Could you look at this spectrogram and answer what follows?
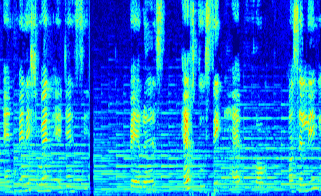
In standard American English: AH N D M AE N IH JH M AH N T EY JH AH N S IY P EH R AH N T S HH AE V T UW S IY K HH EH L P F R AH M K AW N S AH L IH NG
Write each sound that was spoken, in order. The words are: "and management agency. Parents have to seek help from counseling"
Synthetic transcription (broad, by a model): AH N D M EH N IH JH M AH N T EY JH AH N S IY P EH R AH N S HH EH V T UW S IY K HH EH P F R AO M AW S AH L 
